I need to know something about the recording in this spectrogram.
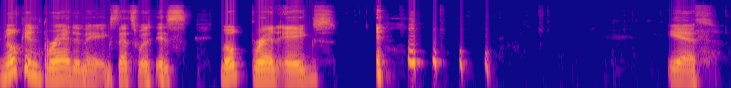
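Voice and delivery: words broken up by laughing. Reading out a shopping list from the chat, laughing while talking. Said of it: "I have to laugh".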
